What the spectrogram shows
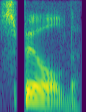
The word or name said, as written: spilled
